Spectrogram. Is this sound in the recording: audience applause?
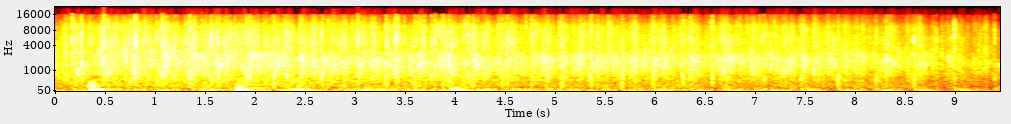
yes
